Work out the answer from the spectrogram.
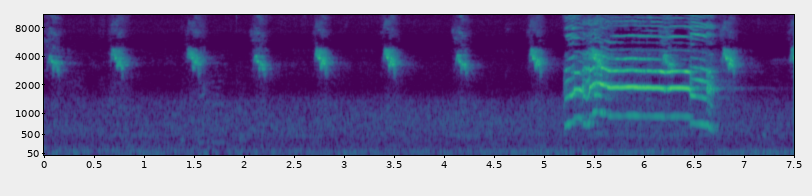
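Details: Young Turken rooster at about 5 am, just learning to crow: one strained, flat, wavering crow lasting about a second and a half. Another bird gives sharp, high chirps about once a second throughout.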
